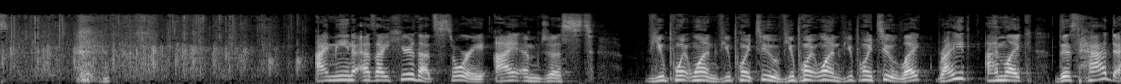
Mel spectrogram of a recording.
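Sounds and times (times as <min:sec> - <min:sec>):
rapid clapping: 0:00.0 - 0:03.2
speech: 0:01.0 - 0:01.3, 0:03.2 - 0:11.2.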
